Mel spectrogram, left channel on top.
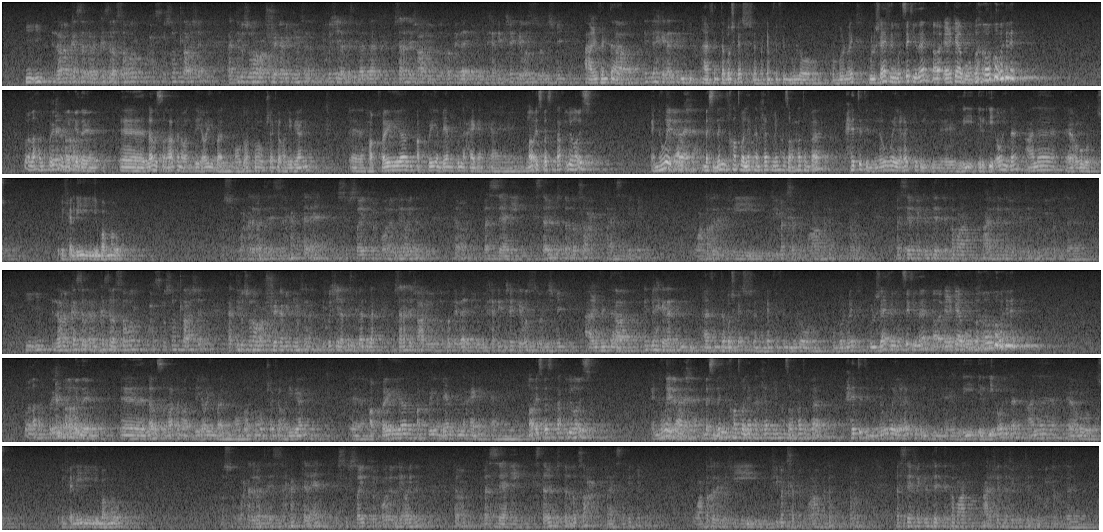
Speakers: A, on the left; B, on the right.
A: م- م.
B: اللي هو انا مكسل انا مكسل اتصور وحاسس ان الصورة تطلع وحشة اديله صورة معفنة مني مثلا يخش يلبسني بدلة ويسرح لي شعري ويظبط لي دقني ويخليني شكلي بص مفيش مني
A: عارف انت
B: اللي هو ايه الضحك ده
A: <laughs> مهم. عارف انت بوشكاش لما كان في فيلم بيقول له كان بيقول له ايه بيقول له شايف الموتوسيكل ده اه اركبه <laughs> ولا حرفيا انا
B: اه
A: كده يعني آه لا بس صراحة هو الاي اي بقى الموضوع اتطور بشكل رهيب يعني آه حرفيا حرفيا بيعمل كل حاجة يعني ناقص بس انت عارف ايه اللي ناقص ان هو
B: ايه
A: يبقى
B: اللي ناقص
A: بس ده الخطوة اللي احنا نخاف منها صراحة بقى حتة ان هو يركب الاي اي ده على آه، روبوت ويخليه يبرمجه بقى
B: بص هو احنا دلوقتي لسه حتى الان في السيف سايد في حوار الاي اي ده تمام بس يعني نستغله استغلال صح فهنستفيد منه واعتقد ان في وفي مكسب من وراه عامه تمام بس هي فكرة ان طبعا عارف انت فكرة الجنون ال-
